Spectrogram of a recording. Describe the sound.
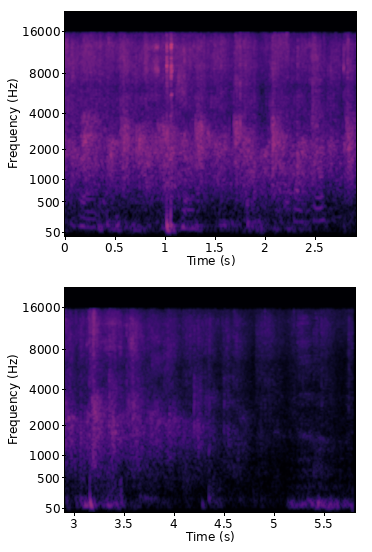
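An audience applauds with a dense wash of clapping and a few sharper individual claps standing out. It fades briefly near the end, then picks back up, with faint voices mixed underneath.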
